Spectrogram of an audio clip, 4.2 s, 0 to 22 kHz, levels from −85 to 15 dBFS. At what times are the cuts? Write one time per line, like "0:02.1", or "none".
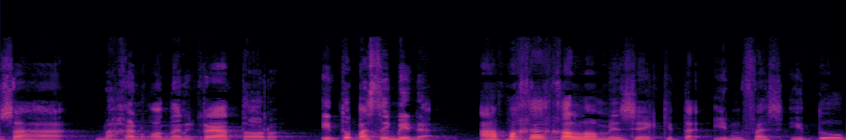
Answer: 0:02.2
